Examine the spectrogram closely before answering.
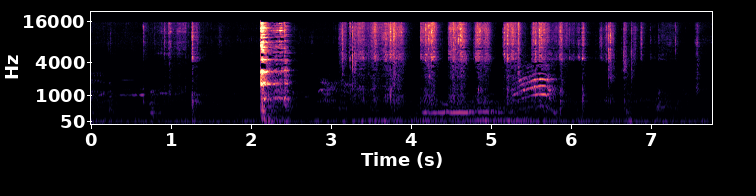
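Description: Crisp fried rosette buñuelo being pressed and turned by hand in sugar in a ceramic bowl: a sharp knock about two seconds in, the loudest sound, then a few seconds of crackling and rustling.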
